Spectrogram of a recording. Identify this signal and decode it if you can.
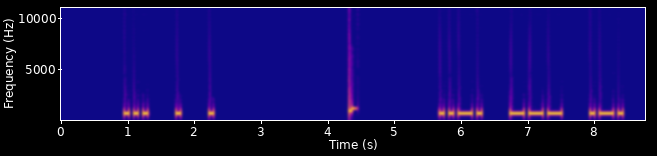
Morse code, heard as a keyed tone, about 17 wpm, spaced as for 12 wpm, 700 Hz. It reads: SEE FOR
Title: 2x Character Spacing - Top 100 Words - 17wpm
